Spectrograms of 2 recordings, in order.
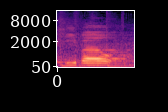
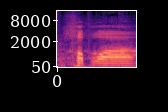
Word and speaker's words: Hebo: I don't think Hebo Habwa, of course, as his name is actually pronounced.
